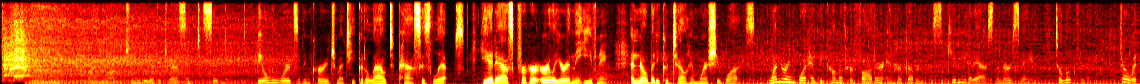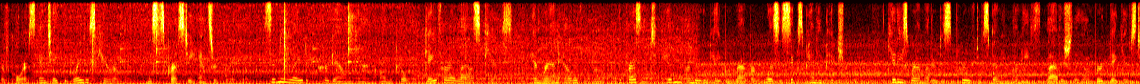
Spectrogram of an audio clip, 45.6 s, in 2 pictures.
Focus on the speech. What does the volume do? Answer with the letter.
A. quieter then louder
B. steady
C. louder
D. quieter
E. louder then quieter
D.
